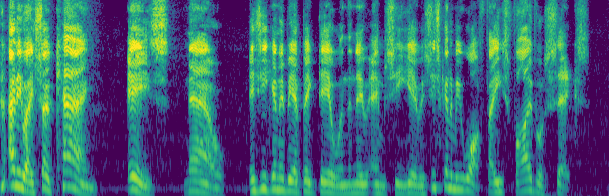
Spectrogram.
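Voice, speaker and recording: The recording is very clean, with a silent background, as a man speaks at a moderate pace with a fairly high pitch. His tone is bright and sharp, and his intonation is lively. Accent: British. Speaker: podcast host. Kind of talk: casual banter, crude humor.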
